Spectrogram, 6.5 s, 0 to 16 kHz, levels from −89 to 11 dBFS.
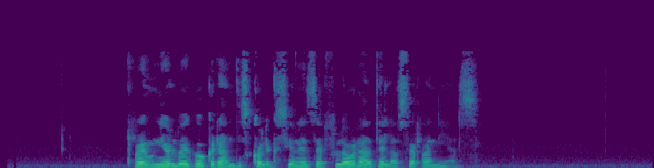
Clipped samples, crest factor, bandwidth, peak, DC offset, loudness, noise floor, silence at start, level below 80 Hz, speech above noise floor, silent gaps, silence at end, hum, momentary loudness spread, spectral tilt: under 0.1%; 18 dB; 11.5 kHz; -12 dBFS; under 0.1%; -29 LUFS; -68 dBFS; 1.3 s; -82 dBFS; 40 dB; none; 1.8 s; none; 13 LU; -6 dB/octave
